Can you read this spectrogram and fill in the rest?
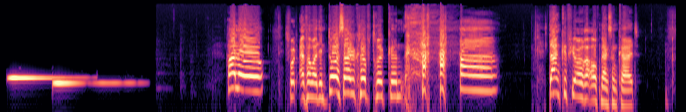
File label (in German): durchsage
